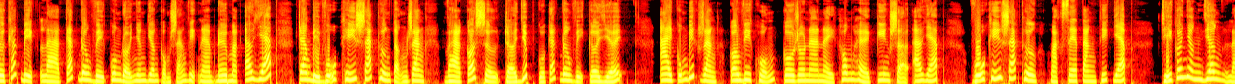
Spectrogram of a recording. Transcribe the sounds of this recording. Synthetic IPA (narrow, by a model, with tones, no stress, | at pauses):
ɗɨ˨˩xaː˦˥k̚ɓi˨˩ət̚laː˨˩kaː˦˥k̚ɗəː˧nvḭ˧˨kwə˧nɗo̰˧˨jɲə˧nzə˧nkə̰˧˨wŋ͡msaː˧˩nvi˨˩ət̚naː˧mɗe˨˩wma˨˩t̚ʔaː˨˦wzaː˦˥p̚ | t͡ɕaː˧ŋɓḭ˧˨vṵ˧˥xi˨˦saː˦˥k̚t̪ʰɨ˧əŋt̪ə̰˧˨nza˧˩ŋ | vaː˨˩kɔ˨˦sɨ̰˧˨t͡ɕəː˧˩zu˦˥p̚ku˧˩əkaː˦˥k̚ɗəː˧nvḭ˧˨kəː˧zəː˨˦j | ʔaː˧jkʊ̰˧˥ŋ͡mɓi˦˥ət̚za˨˩ŋkɔ˧nvi˧xwə˧˩nko˧zo˧naː˧na˨˩jxə˧wŋ͡mɦe˨˩ki˧ənsə̰ː˧˨ʔaː˨˦wzaː˦˥p̚ | vṵ˧˥xi˨˦saː˦˥k̚t̪ʰɨ˧əŋhwa˨˩k̚sɛ˧t̪a˧ŋt̪ʰi˦˥ət̚zaː˦˥p̚ | t͡ɕi˧˩kɔ˨˦ɲə˧nzə˧nla˨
